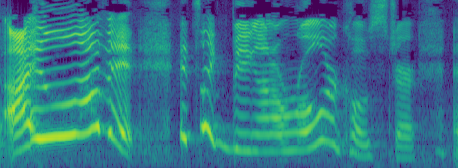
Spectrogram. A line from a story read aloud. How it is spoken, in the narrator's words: Charlie shouted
